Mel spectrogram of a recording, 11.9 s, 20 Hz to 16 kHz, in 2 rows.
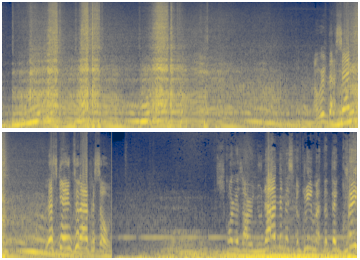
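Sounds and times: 
car engine revving through twin tailpipes on an unfiltered exhaust: 0:00.0 - 0:11.8
speech: 0:05.4 - 0:07.8, 0:09.7 - 0:11.8.

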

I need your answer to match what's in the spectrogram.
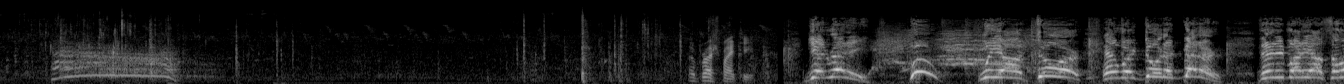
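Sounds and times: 
bull mooing: 0:00.5 - 0:02.1
speech: 0:06.9 - 0:13.4.

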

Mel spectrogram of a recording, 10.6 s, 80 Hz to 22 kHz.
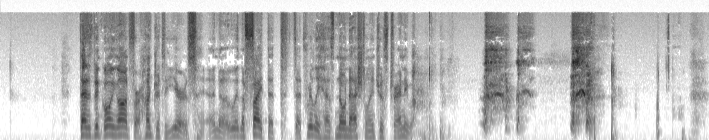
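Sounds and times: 
speech: 0:01.2 - 0:06.5
person coughing harshly: 0:06.2 - 0:09.3.

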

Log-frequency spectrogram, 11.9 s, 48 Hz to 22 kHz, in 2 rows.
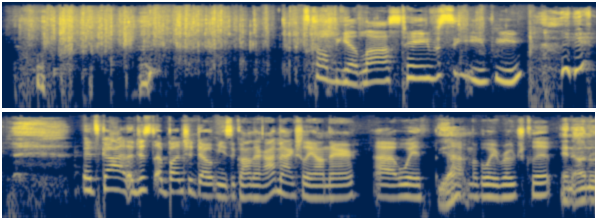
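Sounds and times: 
paper crinkling as it is handled: 0:00.0 - 0:05.2
speech: 0:03.2 - 0:05.3, 0:06.8 - 0:11.8.

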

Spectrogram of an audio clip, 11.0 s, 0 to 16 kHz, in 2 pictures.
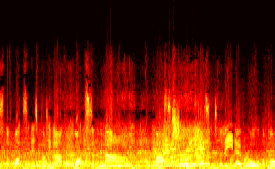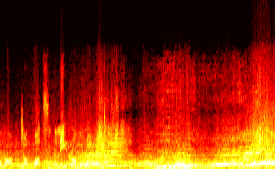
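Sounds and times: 
Formula One racing car engine screaming through gear changes: 0:00.0 - 0:11.0
speech: 0:00.1 - 0:11.0.

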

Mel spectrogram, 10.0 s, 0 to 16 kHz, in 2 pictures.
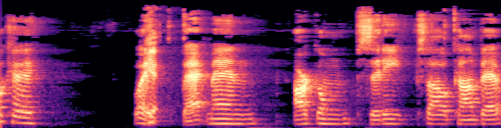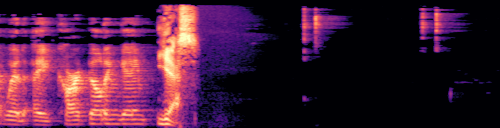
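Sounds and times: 
speech: 0:00.0 - 0:00.5, 0:01.3 - 0:07.0
keyboard clicks: 0:08.0 - 0:08.4, 0:09.2 - 0:09.6.

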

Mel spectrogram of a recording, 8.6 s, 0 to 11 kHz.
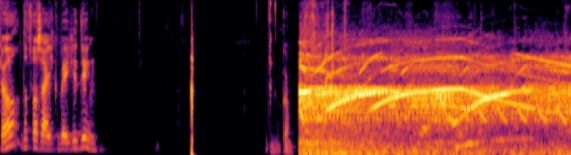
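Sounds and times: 
speech: 0:00.0 - 0:01.6, 0:04.0 - 0:05.4
several police car sirens wailing: 0:04.5 - 0:08.5
steady rumble of traffic: 0:04.5 - 0:08.5.

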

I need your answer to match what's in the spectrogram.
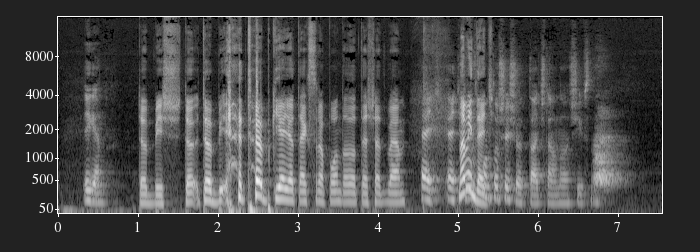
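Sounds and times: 
speech: 0:00.3 - 0:06.9
laughter: 0:02.0 - 0:02.7
single short dog bark: 0:06.7 - 0:07.3.

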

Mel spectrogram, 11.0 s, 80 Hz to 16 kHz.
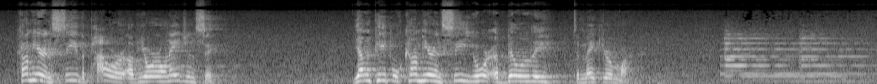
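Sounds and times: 
speech: 0:00.2 - 0:02.9, 0:04.4 - 0:08.0
church bell ringing: 0:09.0 - 0:10.9.

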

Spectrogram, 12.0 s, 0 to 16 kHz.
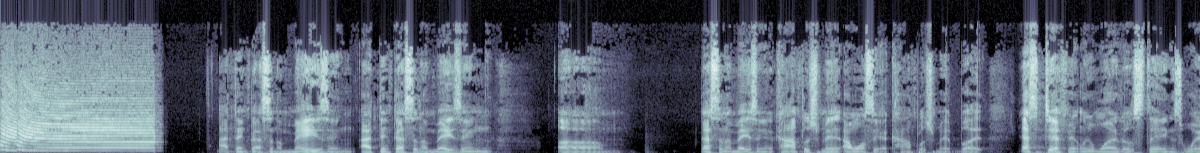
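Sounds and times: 
air horn blast: 0:00.0 - 0:01.7
speech: 0:02.2 - 0:06.2, 0:07.0 - 0:11.9.

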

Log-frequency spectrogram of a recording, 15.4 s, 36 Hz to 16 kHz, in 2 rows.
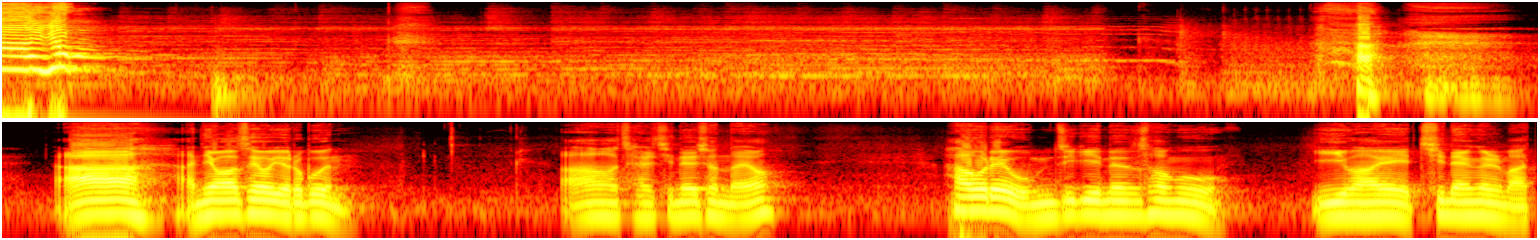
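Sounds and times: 
cat meowing: 0:05.4 - 0:06.2
speech: 0:08.0 - 0:09.5, 0:10.5 - 0:11.6, 0:12.4 - 0:15.3.

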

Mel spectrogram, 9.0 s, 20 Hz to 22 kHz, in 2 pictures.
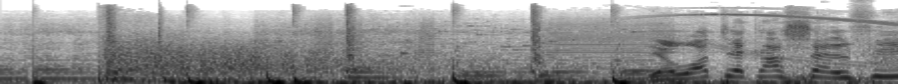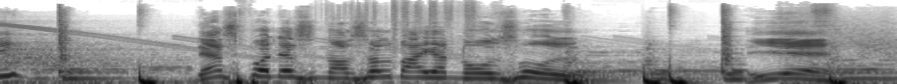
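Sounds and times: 
steady rumbling background: 0:00.3 - 0:07.5
loud gunshots with sharp cracks and booming thuds: 0:00.4 - 0:07.0
speech: 0:03.2 - 0:07.5, 0:08.1 - 0:08.8.

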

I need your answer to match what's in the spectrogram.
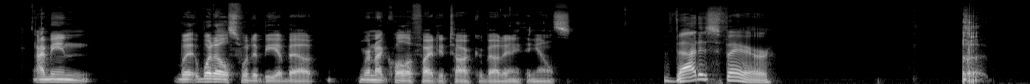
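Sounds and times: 
speech: 0:00.3 - 0:01.0, 0:01.8 - 0:05.8, 0:06.6 - 0:07.8
short loud burp: 0:09.6 - 0:10.0.

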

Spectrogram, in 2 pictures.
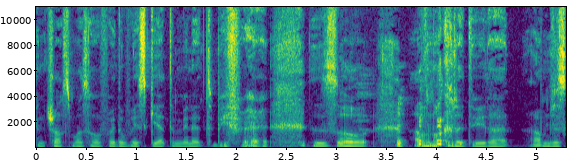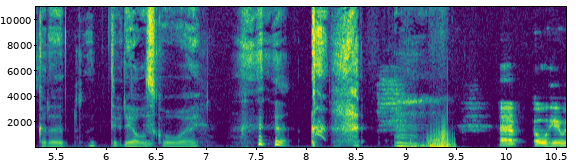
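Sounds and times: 
speech: 0:00.0 - 0:10.5
person coughing: 0:03.5 - 0:04.2, 0:08.0 - 0:09.2.

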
